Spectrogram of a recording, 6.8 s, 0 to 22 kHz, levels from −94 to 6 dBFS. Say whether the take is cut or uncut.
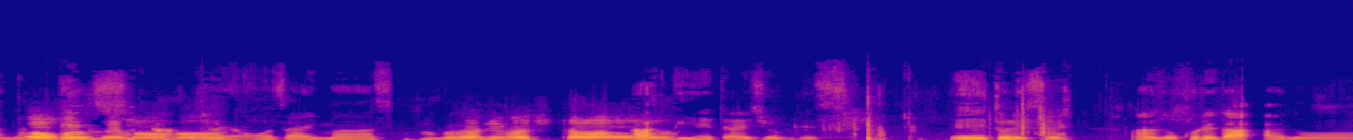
cut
